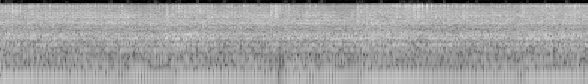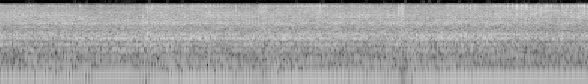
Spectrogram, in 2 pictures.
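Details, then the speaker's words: Columbia Parcar golf cart engine idling on a temporary tank, its tank fuel rancid: steady idle with a slow, gentle rise and fall every second or so; runs normally. "Anywho, alright, so there's life. That's good. That's good. Very good."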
